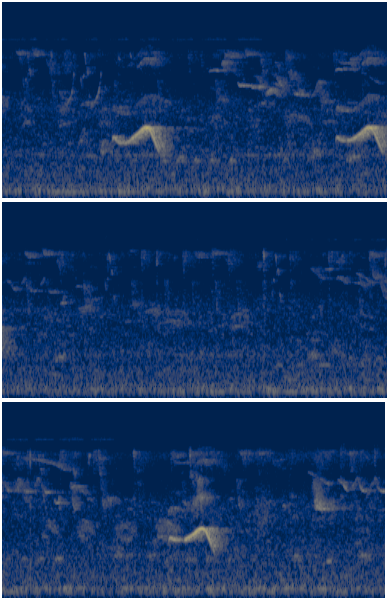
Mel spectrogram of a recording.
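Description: A bird gives a short whistled call three times, each a quick rise in pitch and then a sharp drop. Small birds chirp faintly in the background throughout.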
